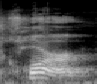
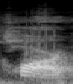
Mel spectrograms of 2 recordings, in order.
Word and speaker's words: Clerk: James Clark Maxwell it's looks like it's clerk but it's really pronounced Clark he was Scottish they do strange things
